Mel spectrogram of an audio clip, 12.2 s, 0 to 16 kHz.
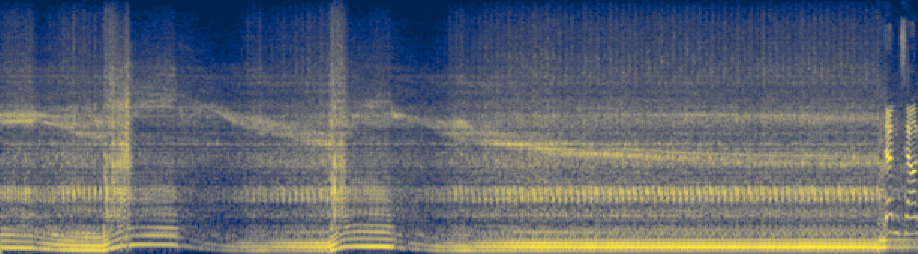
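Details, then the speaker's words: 4th-gen Dodge Ram Cummins diesel with 2nd-gen swap, 4-inch exhaust to a 4-inch tip, fired up after the swap; cranks a few times, catches, then an even, steady diesel clatter at idle, no misses or knocks; normal start and idle. "sound just too bad. Don't know if I really like the 4-inch exhaust to a 4-inch tip."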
